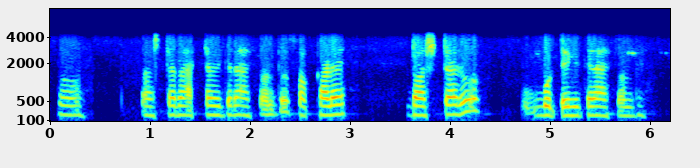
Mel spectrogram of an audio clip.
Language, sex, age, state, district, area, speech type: Odia, female, 45-60, Odisha, Sundergarh, urban, conversation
